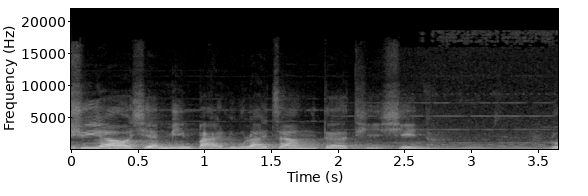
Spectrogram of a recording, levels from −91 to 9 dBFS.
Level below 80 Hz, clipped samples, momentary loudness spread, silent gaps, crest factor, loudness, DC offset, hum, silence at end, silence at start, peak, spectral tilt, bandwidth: -44 dBFS; under 0.1%; 20 LU; none; 16 dB; -24 LUFS; under 0.1%; none; 0 s; 0 s; -8 dBFS; -6.5 dB/octave; 19 kHz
